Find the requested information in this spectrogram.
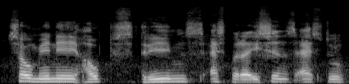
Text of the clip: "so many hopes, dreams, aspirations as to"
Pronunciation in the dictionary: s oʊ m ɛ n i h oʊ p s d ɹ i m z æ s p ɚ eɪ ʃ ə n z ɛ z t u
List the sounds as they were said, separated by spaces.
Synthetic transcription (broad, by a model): s oʊ m ɛ n i h oʊ p s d ɹ i m s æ s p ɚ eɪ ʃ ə n s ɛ s t u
